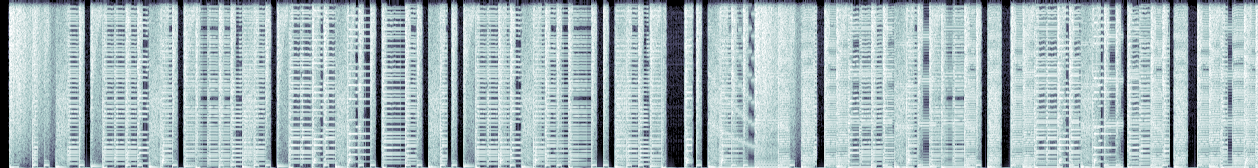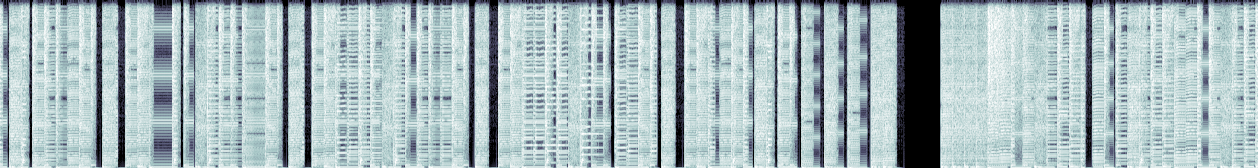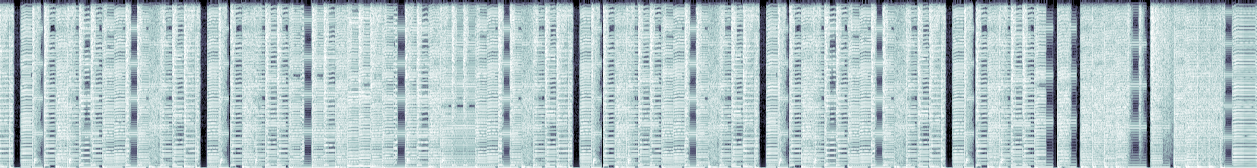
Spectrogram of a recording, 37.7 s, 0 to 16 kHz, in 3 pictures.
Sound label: Side Scroll BGM; konami famicom chronicle vol.3 rom cassette edition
